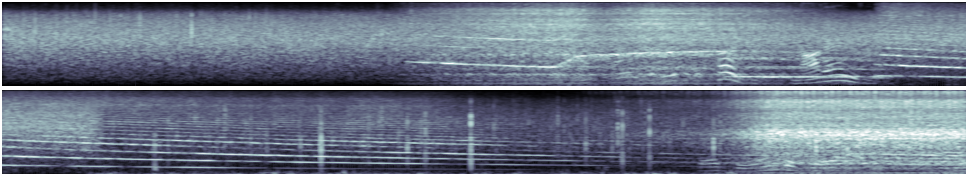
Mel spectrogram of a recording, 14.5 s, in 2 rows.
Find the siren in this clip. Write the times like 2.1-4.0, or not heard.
3.0-14.4.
